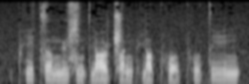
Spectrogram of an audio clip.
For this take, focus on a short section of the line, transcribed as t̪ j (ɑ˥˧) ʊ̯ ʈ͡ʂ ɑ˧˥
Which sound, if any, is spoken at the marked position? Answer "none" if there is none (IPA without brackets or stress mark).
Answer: ɑ˥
